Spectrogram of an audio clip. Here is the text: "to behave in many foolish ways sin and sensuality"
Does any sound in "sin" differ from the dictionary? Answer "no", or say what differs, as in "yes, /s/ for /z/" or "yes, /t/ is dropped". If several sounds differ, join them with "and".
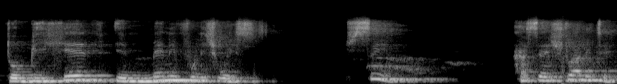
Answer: yes, /n/ is dropped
